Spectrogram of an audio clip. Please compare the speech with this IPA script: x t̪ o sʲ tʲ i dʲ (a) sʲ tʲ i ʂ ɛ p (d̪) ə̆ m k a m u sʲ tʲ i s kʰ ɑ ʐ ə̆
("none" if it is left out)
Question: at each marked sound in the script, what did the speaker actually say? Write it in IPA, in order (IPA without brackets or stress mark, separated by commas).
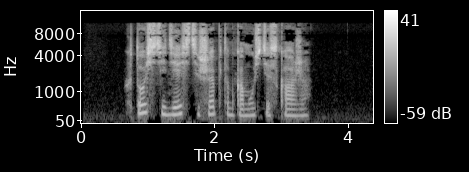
e, t̪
